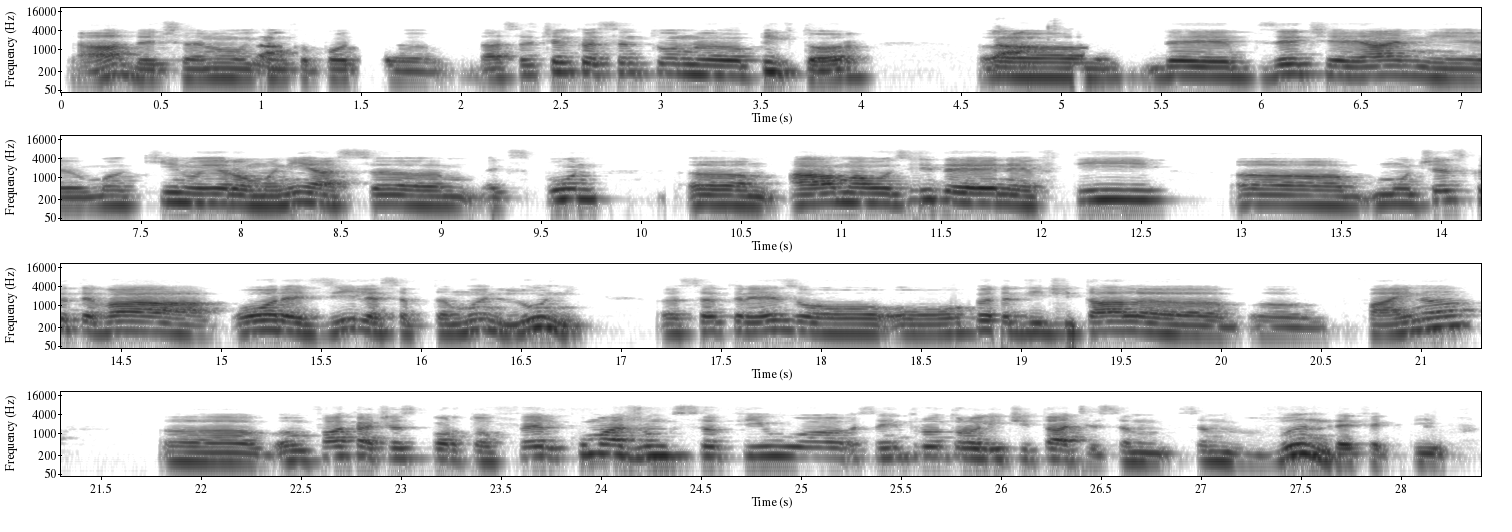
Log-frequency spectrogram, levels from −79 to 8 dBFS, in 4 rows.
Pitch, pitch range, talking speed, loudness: 150 Hz, 130-175 Hz, 120 wpm, -17 LUFS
